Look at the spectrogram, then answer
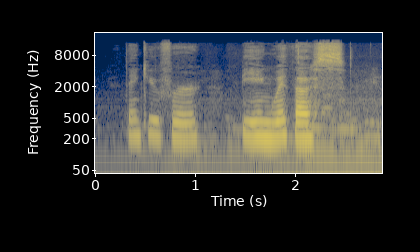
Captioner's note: speaking French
